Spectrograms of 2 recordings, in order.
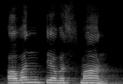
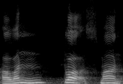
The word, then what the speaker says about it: अवन्त्वस्मान: आगे है ब्रुवन्तु ते अवन्त्यवस्मान, अवन्त्यवस्मान, अवन देखिए आधा न, अवन्त्वस्मान, अवन्त्वस्मान, इस प्रकार। पहले मैंने थोड़ा सा उच्चारण किया, यह बोल रहा था, यह नहीं है, इसमें देखिएगा श्रुवन ते अवन, देखिए अंतिम शब्द को देखिए ते अवन त्वस्मान, अवन त्वस्मान, इस प्रकार इसका उच्चारण किया जाएगा।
